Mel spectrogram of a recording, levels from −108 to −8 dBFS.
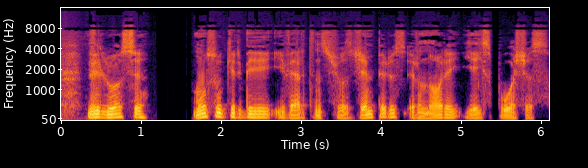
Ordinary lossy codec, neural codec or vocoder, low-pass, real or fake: MP3, 64 kbps; none; 14.4 kHz; real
